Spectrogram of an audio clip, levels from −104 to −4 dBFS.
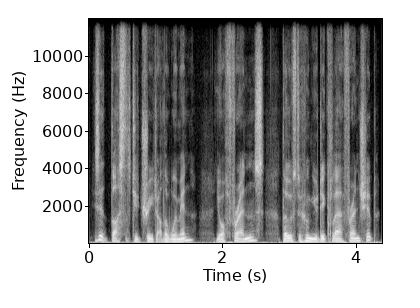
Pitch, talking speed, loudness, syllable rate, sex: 125 Hz, 205 wpm, -16 LUFS, 6.1 syllables/s, male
